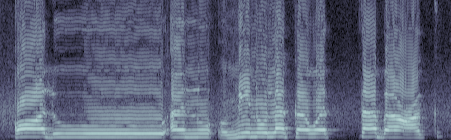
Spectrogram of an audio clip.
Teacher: واو کے اوپر حمزہ ہے اور حمزہ ساکنہ ہے، تو یہاں پر جھٹکا دے کر پڑھیں گے، اور یہاں پر یہ جو مد ہے یہ مد منفصل ہے، یہ واو مدہ ہے، واو مدہ کے بعد حمزہ دوسرے کلمے میں ہے۔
